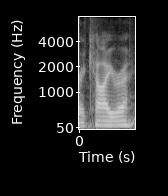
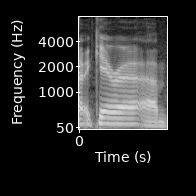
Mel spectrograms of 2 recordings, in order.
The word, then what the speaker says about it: Akira: um other ones include Akira or a Kyra Akira Kyra Dave you always correct me on my pronunciation Akira I said it right first time this time um so Akira Beetlejuice there's some Star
